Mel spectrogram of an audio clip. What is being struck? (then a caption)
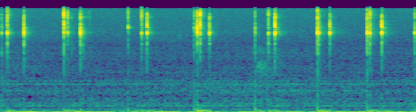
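Steel folding pocket knife blade. Long pink nails tap repeatedly on the steel blade of an open metal folding pocket knife. Each tap is a short, bright, metallic tick that dies away quickly, over a steady low rumble.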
